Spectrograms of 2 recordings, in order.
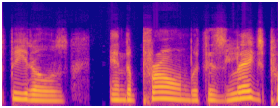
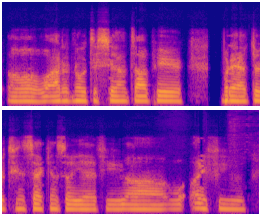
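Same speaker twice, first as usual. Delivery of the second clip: mocking a lazy seller; 3 semitones lower, faster than usual. Mocking lazy e-pal sellers, a fading mumble. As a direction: mumble it like you can't be bothered. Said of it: "you're doing a perfect".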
